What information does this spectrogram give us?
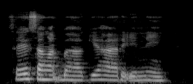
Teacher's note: terdengar seperti nada datar tanpa intonasi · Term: aprosodia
